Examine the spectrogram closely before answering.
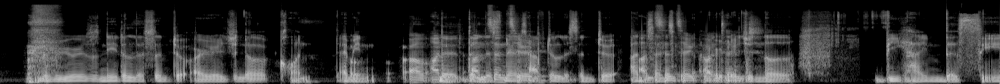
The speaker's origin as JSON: {"language": "English", "country": "Nepal", "tie": "born or raised there", "said": "Technically, I'm Nepali."}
